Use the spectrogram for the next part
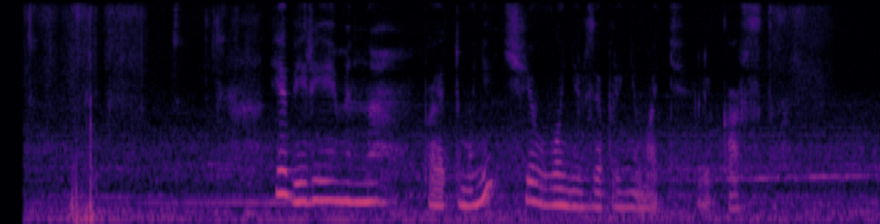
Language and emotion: Russian, sad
